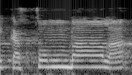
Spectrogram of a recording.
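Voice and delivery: drawn-out Sanskrit word; slow verse recitation. Shown as a demonstration. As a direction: stretch each syllable slowly. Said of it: "అసలు ఏమంటాడో చూద్దామని". (నెమ్మదిగా సాగదీసి)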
